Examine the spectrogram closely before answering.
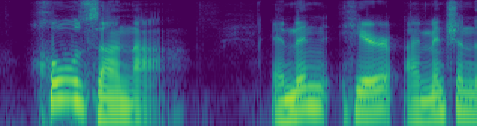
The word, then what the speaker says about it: Hosanna: The h sound coming from the rough breathing mark. If it were a smooth breathing mark, it'd be Ozana, but it's not Ozana, it's Hosanna.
